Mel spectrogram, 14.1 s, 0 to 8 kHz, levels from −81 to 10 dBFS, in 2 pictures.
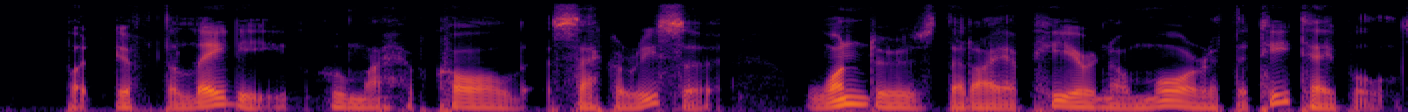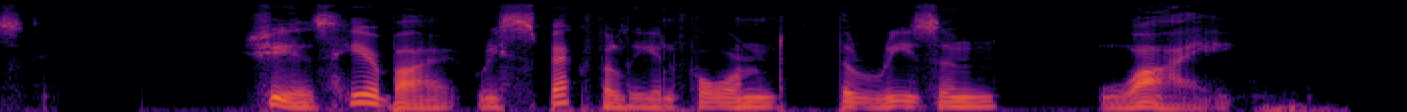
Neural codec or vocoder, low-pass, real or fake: none; 7.2 kHz; real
